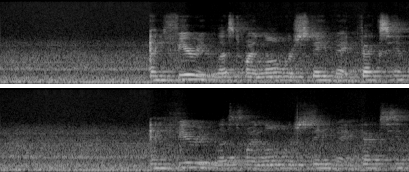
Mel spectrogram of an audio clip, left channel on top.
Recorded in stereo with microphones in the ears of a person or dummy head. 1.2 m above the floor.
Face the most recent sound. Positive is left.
turn(degrees=55)  # may be behind; listen again after turning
